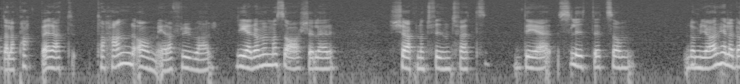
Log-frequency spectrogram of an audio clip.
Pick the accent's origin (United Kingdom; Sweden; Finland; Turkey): Finland; Jag är finne, det vet du va?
